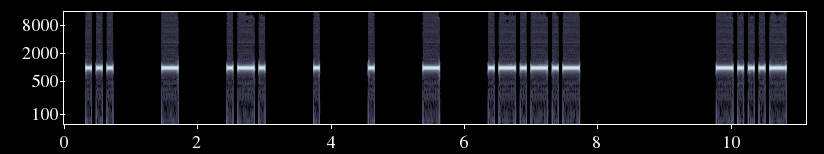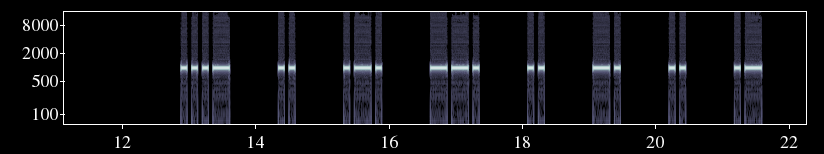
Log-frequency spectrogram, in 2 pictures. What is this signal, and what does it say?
Morse code, heard as a keyed tone, about 15 wpm, spaced as for 8 wpm, 1000 Hz. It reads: STREET. <BT> VIRGINIA
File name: qotdfiles / 8wpm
